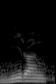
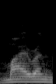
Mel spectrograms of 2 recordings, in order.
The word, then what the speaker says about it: Miran: and you know that my name is actually Miran but whenever I speak with somebody who is not from Slovenia you know I always the problems how to pronounce my name Myron Myron or whatever and I just didn't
